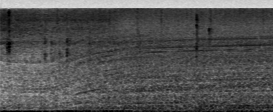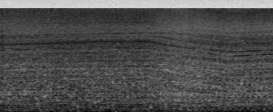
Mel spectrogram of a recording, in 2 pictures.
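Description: A bus engine revs up and whines rising in pitch as the bus pulls away.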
